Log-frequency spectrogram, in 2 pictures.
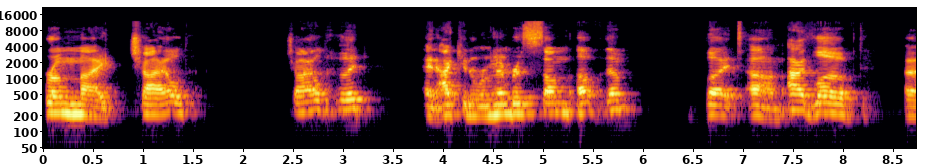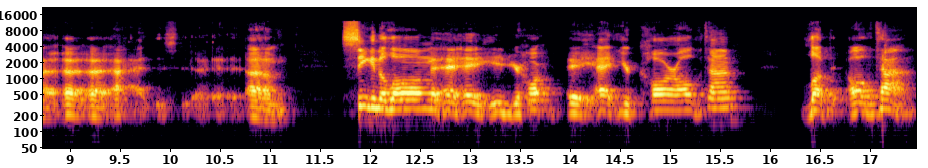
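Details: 47-year-old man with aphasia, a mix of Broca's and Wernicke's, after a massive stroke 6 years ago, with strokes and seizures; he relearned to talk and still has word-finding blocks.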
